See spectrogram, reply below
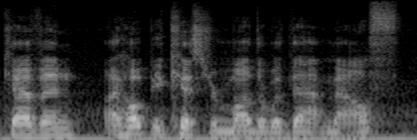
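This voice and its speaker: A man's voice: medium pitch, moderate pace, darkish tone. A man ranting and chatting casually as a live streamer before reacting to cutscenes, rambling with lots of fillers. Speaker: streamer and voice actor.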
